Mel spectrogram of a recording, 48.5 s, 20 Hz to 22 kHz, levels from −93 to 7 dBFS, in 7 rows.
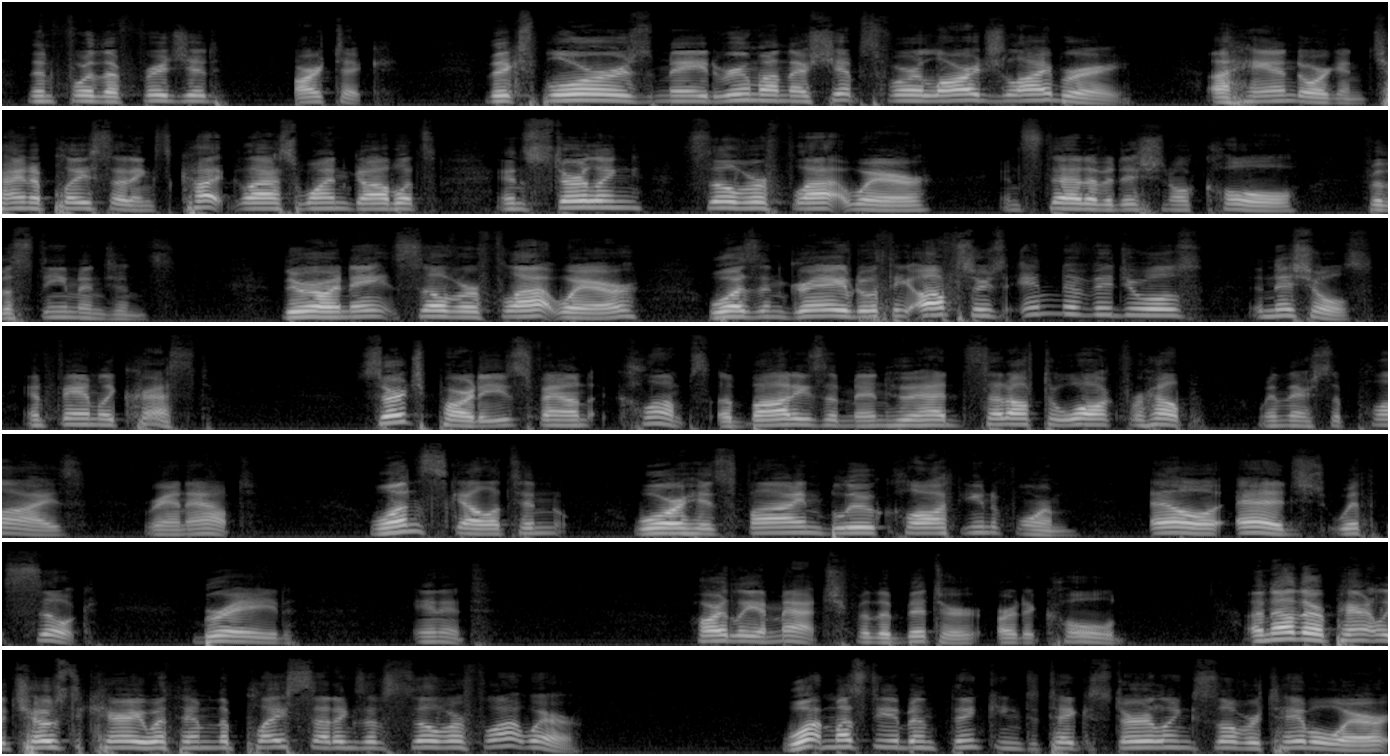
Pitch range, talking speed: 140-185 Hz, 145 wpm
